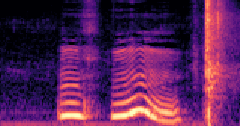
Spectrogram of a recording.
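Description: slap

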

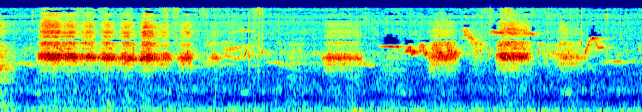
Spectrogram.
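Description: birds chirping outdoors

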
